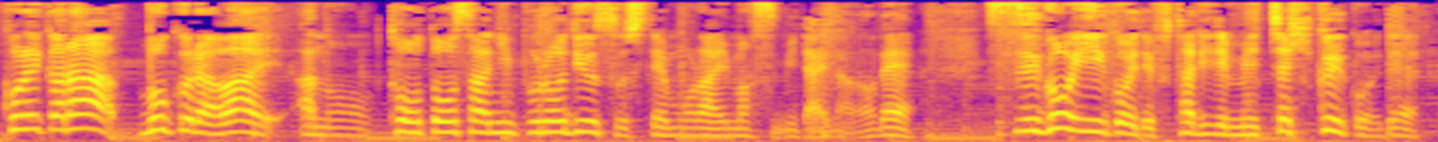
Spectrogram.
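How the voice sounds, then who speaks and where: A woman hosting a radio show, telling stories in a bubbly, chatty way and acting out quoted voices with high squeals. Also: big pitch swings, fast, soft background music. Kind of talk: casual chatty storytelling.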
